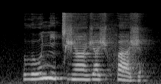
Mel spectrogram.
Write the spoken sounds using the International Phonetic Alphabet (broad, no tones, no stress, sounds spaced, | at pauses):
ð o ɲ ĩ c ʒ ã ʒ a ʒ f a ʒ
